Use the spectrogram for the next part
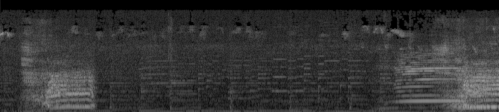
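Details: Two cow moos, a falling bellow at the start and another rising, swelling moo near the end, separated by several seconds of quiet background music.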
